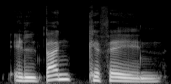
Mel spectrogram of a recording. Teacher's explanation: Notice the helping vowel between bank because it ends in two consonant sounds, n, k, and the next word, fein, which begins with another consonant sound, f.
